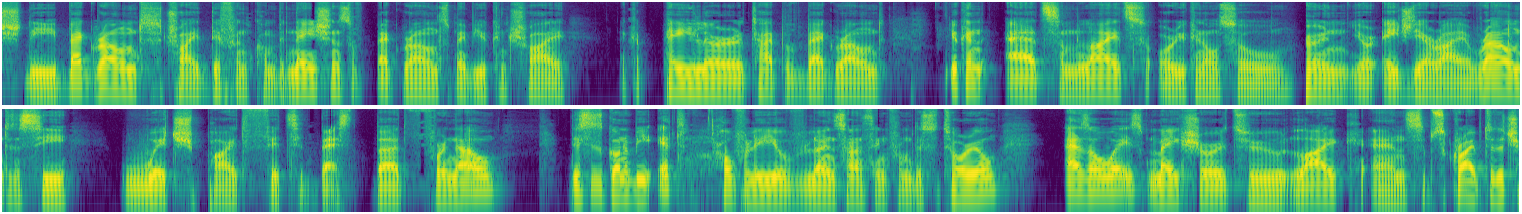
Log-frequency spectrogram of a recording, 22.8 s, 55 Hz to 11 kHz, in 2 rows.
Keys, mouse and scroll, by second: 0.2 middle click, 0.5-1.0 scroll down 1, 1.0 click, 8.0-9.2 scroll down 2.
